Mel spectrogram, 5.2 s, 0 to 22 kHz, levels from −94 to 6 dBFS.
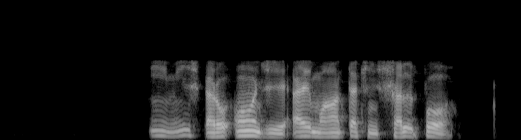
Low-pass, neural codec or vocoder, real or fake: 3.6 kHz; codec, 16 kHz, 8 kbps, FunCodec, trained on LibriTTS, 25 frames a second; fake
